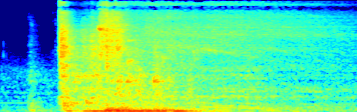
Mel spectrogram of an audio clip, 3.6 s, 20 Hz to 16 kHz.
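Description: A Chevy Vortec 350 V8 in a Box Chevy, suffering a spun bearing, cranks and catches abruptly, then settles into a loud, rough close-up idle that gradually quietens.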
